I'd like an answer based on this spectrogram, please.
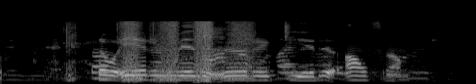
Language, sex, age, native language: Icelandic, male, 8, Icelandic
